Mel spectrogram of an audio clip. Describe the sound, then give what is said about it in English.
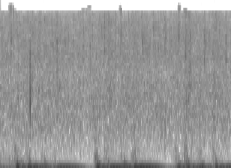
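Cold rain falls steadily, turning dust to mud: a dense patter with irregular heavier drops landing over a low, rumbling wash. No voices can be heard. “The rain is cold, turning dust to mud.”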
